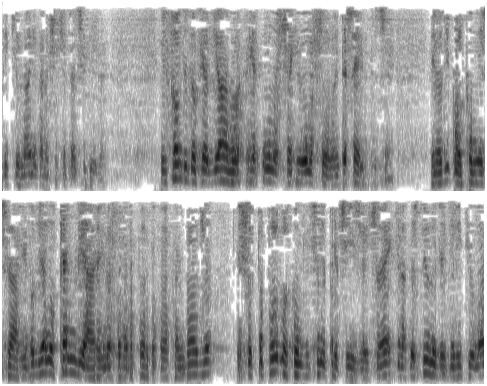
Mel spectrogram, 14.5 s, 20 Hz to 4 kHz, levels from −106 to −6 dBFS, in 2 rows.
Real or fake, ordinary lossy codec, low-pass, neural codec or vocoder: fake; MP3, 16 kbps; 3.6 kHz; codec, 44.1 kHz, 1.7 kbps, Pupu-Codec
